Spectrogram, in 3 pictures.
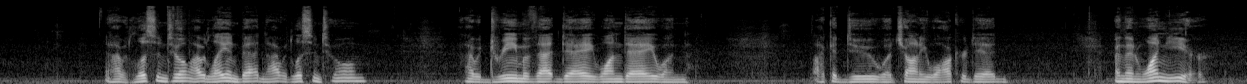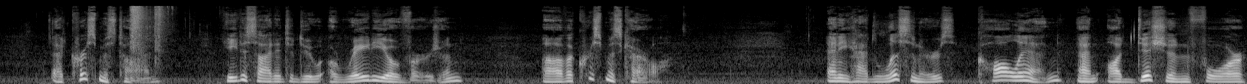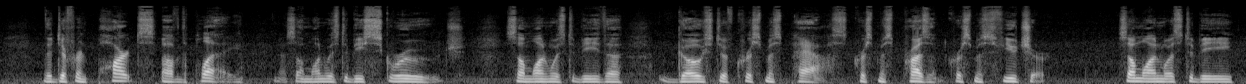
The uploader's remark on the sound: A Middle Of The Night Walk. During today's ten-minute walk. A guided tour of where he's walking.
